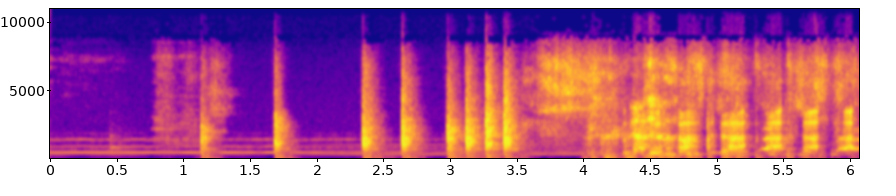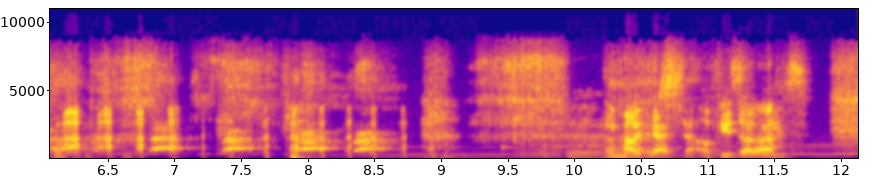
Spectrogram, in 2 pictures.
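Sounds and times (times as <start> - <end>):
rhythmic knocking pattern: 1.2 - 9.0
people laughing: 3.6 - 11.0
speech: 4.2 - 9.1, 9.9 - 11.8.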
